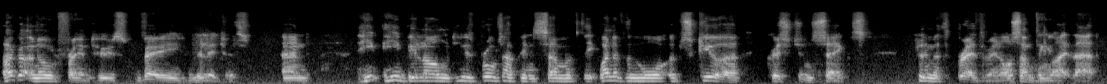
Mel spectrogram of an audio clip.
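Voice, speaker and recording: Husky man, lively wry musings. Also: mid-range voice, normal speed, low-quality recording. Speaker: guest. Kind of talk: casual discussion.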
